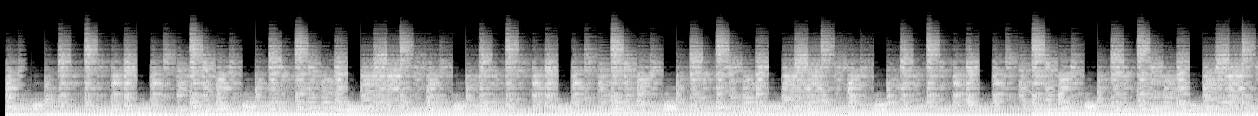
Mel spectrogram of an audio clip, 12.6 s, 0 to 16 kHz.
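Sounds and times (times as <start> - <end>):
step sequencer pattern with effects: 0.1 - 12.5.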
